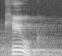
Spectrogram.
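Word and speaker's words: 키읔: এটাকে কোরিয়ানরা বলে খিউক। খিউক, এটার মূল উচ্চারণ খ।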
